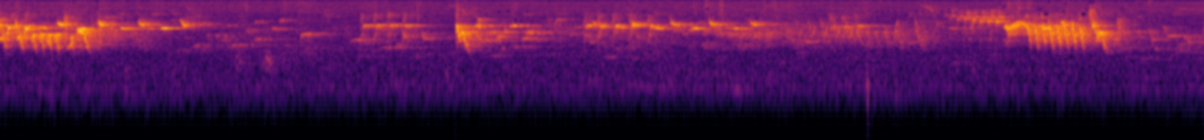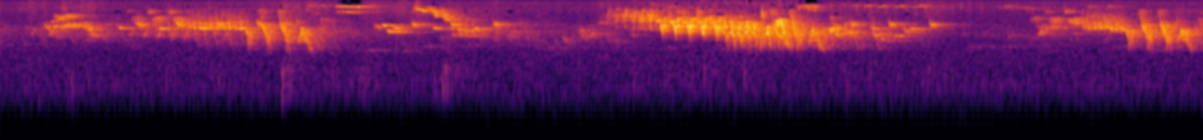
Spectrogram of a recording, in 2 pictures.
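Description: Birds chirping and chattering in repeated bouts of rapid, high trills, each lasting a second or two, with quieter gaps between.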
